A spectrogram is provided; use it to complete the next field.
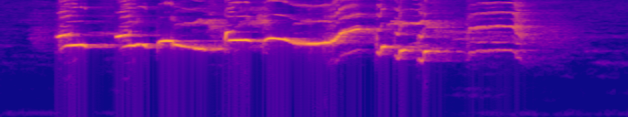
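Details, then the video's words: Morning song of an Oriental magpie-robin in the full ngeplong style, intended to provoke rival birds: a loud, continuous run of ringing whistles and rapid chirps lasting over two seconds, then trailing off. "Kicau suara burung Kacer ngeplong memancing lawan di pagi hari, sekali dengar langsung nyaut!"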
